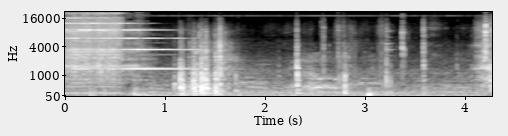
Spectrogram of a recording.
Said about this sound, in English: Yeah, it's an old dial phone.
